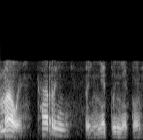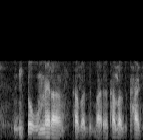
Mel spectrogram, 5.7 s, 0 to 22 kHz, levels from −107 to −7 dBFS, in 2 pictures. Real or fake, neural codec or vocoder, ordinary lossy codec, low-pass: fake; codec, 16 kHz, 16 kbps, FunCodec, trained on Chinese and English, 50 frames a second; none; 3.6 kHz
